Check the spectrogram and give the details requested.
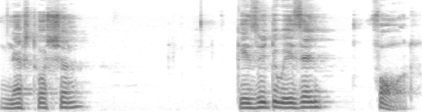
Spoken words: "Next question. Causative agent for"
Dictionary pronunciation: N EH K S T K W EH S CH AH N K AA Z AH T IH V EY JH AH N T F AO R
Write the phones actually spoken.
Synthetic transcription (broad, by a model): N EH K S T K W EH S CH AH N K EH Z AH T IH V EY Z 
